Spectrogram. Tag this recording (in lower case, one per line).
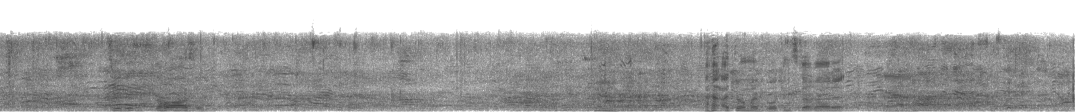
speech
